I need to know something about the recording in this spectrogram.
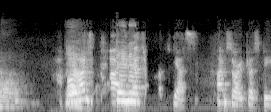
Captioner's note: multiple people chattering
